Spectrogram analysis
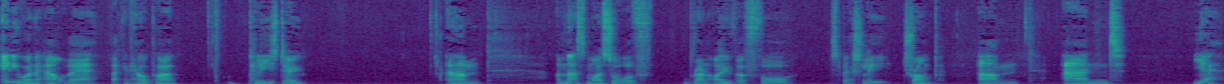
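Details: Adult male with a stammer, deliberately leaving his stammer unedited in this recording; real speech showing stuttering.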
